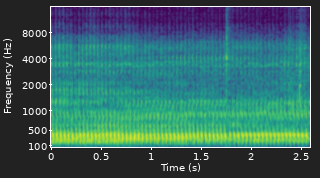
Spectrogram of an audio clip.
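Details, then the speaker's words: Kawasaki KLF 185 ATV after flushing the fuel pump, cleaning the gas tank and fixing the wiring harness: steady buzzing hum with a quick, even pulse, engine not turning; fuel pump running normally. "You hear that? That's the fuel pump."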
